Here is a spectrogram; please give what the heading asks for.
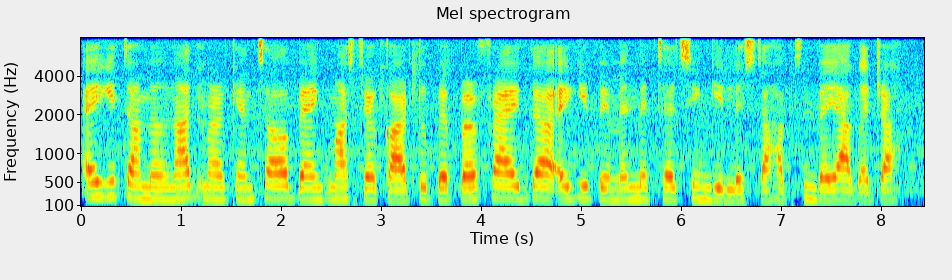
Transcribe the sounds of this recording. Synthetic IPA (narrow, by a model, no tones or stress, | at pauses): ɐjɡitɐmilnat̚mɐɾkentʰalbɛŋkmastɐɾkaɾɖ̚tupepɐɾpʰɾajdɐɐjɡipementmetʰːɐt͡ʃiŋɡilistaɦɐp̚tʰinbɐjaɡɐdɾa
